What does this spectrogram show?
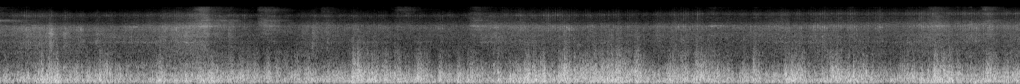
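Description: Meter-gauge passenger train running steadily, a continuous rumble of wheels on the track with a few faint clicks, heard from an open coach doorway.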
